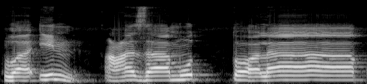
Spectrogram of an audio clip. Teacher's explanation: এই নুন সাকিনটা আমরা স্পষ্ট করে পড়ব, কারণ এখানে নুন সাকিনের পরে আইনটি হলো ইজহারে হরফ। আর নুন সাকিনের পরে ইজহারে হরফ থেকে কোনো একটি হরফ থাকলে নুন সাকিনটা স্পষ্ট করে পড়তে হয়।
